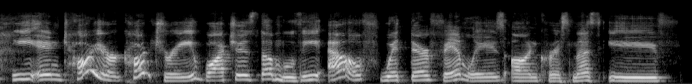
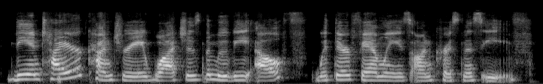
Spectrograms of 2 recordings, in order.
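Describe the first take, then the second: First: Said in the usual way. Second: Flat robot voice reading; monotone robot voice read. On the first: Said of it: "You need me to read it again?". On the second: Real, not acted. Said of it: "You turn into a robot".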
